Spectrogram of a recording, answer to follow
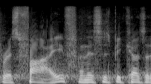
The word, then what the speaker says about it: RISC-V: uh uh Roman numeral but it's pronounced risk five and this is because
